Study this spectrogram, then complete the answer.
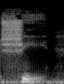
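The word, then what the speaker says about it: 四: The number four is pronounced she, which is a homophone for the word death.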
